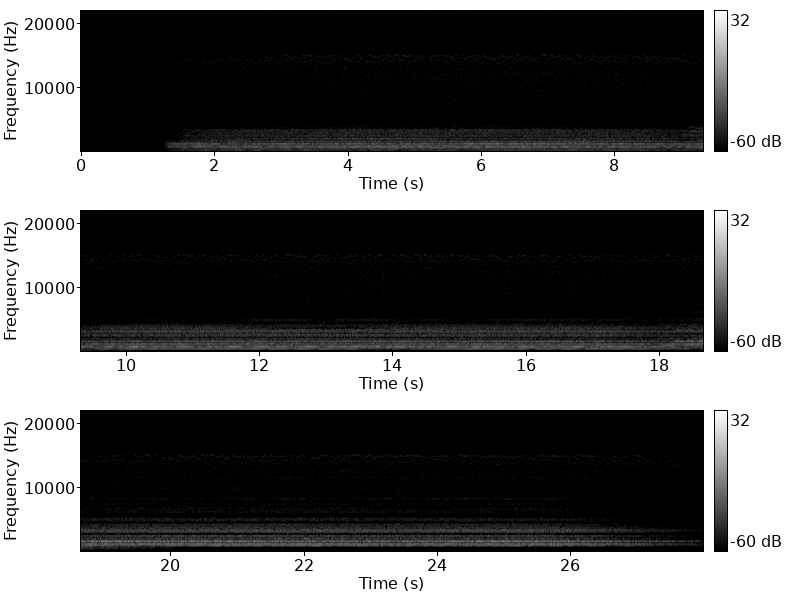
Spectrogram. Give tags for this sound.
sci
fi

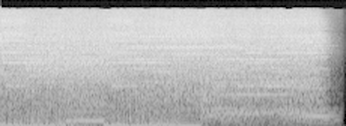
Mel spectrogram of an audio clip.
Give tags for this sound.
breakcore
new
noise
thing

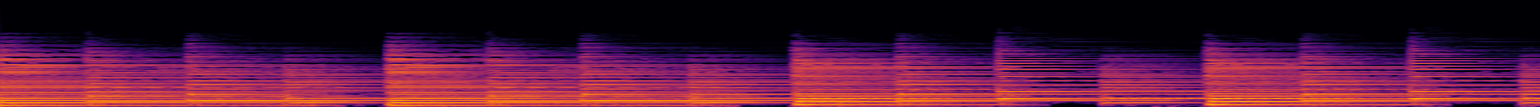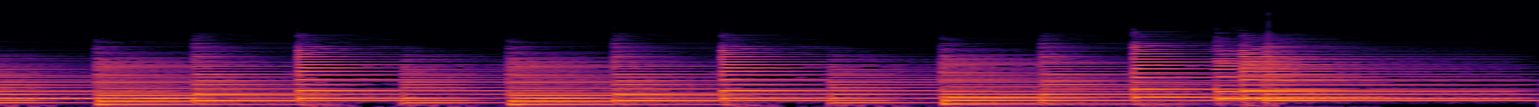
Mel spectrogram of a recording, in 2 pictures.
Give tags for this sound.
Piano
Klavier
dramatic

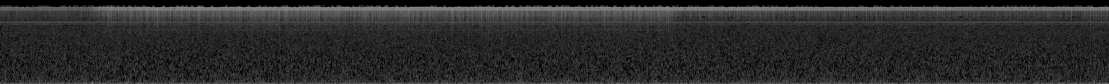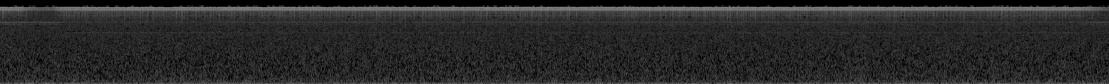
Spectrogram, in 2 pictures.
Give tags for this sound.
coil
emf
mic

